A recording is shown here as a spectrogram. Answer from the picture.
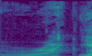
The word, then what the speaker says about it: Rachtman: Rachtman.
